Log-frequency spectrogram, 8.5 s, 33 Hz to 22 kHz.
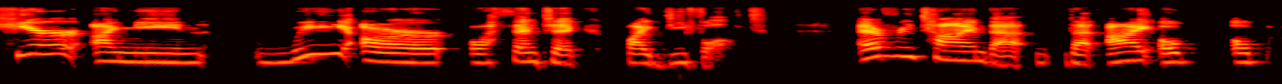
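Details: Adult who stuttered covertly for over 30 years, heard with repetitions of words and syllables; stuttering.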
